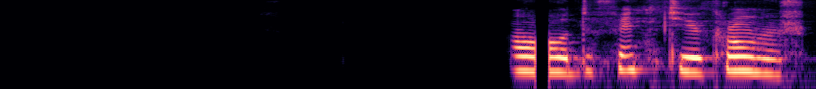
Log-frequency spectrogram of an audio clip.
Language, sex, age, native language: Icelandic, male, 9, Icelandic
